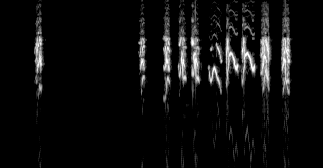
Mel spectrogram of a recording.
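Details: White-throated seedeater, endemic to northeastern Brazil, giving its estalo song to warm up other birds: one lone high note, a pause, then quickening crisp chirps that turn into slurred, whistled up-and-down notes.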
